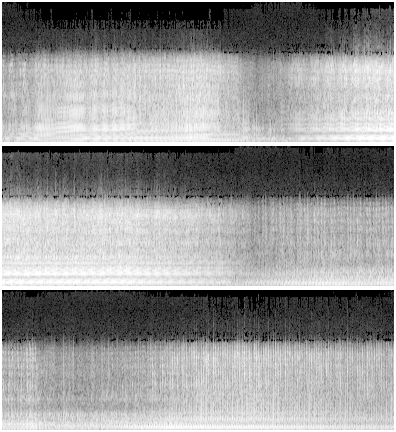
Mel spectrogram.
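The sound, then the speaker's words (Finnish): Heavy loaded trucks in congested traffic rumble past, deep engine drones rising and falling as each vehicle rolls by, loud and continuous with no talking. “Ruuhkaantuneet raskaskuormaiset autot tuossa juuri ajavat ohitsemme ja mekin pääsemme siis nyt jatkamaan hetkeksi keskeytynyttä matkaa.”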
